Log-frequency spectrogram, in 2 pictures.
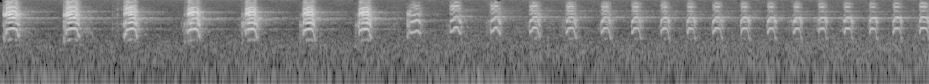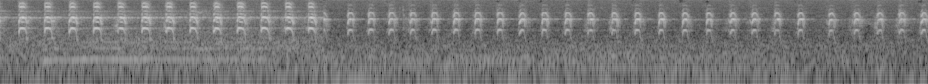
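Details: Begging three-toed woodpecker nestlings in a cavity in summer, urging the parents to carry insects faster: sharp loud notes, then a long rapid even series of bright ringing chips, with a faint low hum in the background.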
